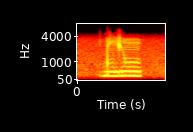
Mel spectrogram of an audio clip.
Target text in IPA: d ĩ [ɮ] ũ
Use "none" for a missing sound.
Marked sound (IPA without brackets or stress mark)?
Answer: ʒ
